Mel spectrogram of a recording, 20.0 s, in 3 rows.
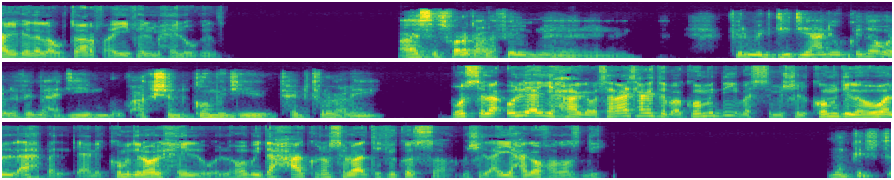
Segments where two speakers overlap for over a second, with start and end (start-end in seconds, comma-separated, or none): none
